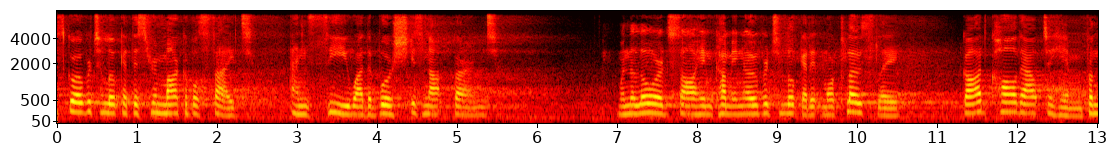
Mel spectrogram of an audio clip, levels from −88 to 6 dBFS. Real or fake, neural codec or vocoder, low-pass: fake; codec, 16 kHz in and 24 kHz out, 1 kbps, XY-Tokenizer; 7.2 kHz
